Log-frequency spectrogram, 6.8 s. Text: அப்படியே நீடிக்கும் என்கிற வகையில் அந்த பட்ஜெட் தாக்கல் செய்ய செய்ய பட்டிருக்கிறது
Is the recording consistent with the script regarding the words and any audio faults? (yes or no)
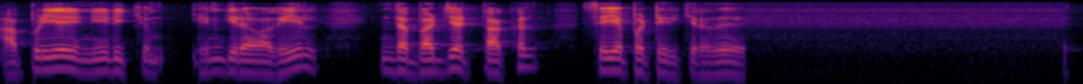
no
